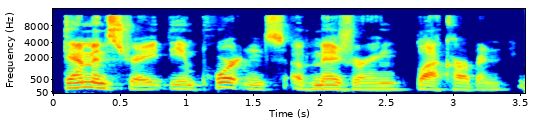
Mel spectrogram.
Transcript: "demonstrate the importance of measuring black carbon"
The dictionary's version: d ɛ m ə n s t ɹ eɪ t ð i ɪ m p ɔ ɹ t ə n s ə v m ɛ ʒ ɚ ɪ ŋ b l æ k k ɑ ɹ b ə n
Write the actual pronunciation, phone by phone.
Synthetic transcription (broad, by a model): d ɛ m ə n s t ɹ eɪ t ð i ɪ m p ɔ ɹ t n s ə v m ɛ ʒ ɚ ɪ ŋ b l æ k k ɑ ɹ b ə n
